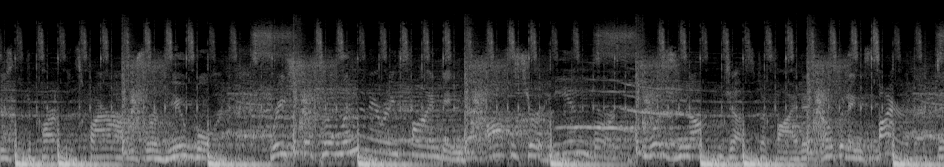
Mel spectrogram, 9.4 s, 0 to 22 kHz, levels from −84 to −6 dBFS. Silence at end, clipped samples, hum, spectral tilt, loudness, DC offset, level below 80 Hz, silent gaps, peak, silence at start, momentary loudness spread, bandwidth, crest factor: 0 s; under 0.1%; none; -5 dB/octave; -34 LUFS; under 0.1%; -36 dBFS; none; -22 dBFS; 0 s; 2 LU; 14.5 kHz; 10 dB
